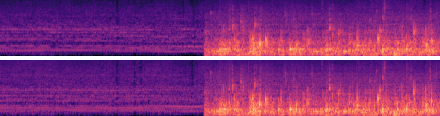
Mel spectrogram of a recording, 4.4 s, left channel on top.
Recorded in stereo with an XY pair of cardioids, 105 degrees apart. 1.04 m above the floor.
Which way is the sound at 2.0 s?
25° right.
